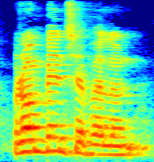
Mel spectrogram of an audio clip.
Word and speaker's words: rhombencephalon: in brain protein chapalon this is pronunciation it is mesencephalon and it is rhombencephalon three vesicles for brain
